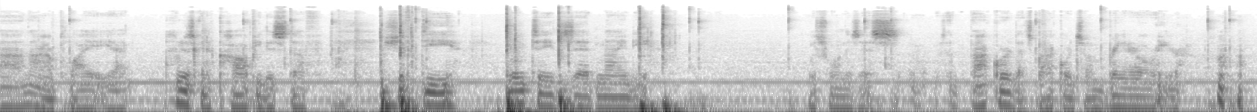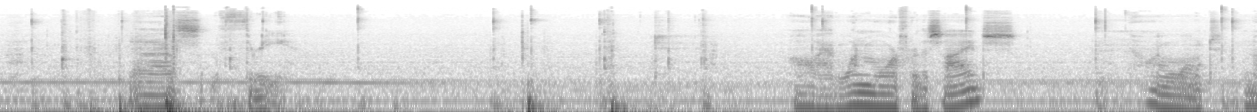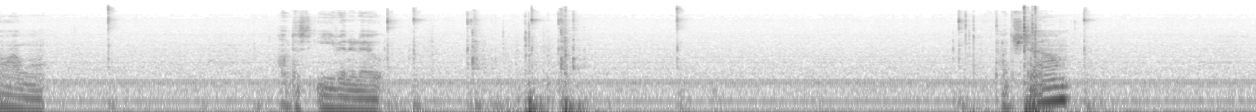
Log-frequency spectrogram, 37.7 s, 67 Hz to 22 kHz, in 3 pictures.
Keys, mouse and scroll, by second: 0.1 middle click, 4.0 shift+d, 5.0 r, 7.9-8.9 drag, 8.9-10.9 middle drag, 10.9-12.3 drag, 12.3-14.2 middle drag, 14.2 KP_3, 14.8-16.2 middle drag, 16.2-17.9 drag, 17.9-19.9 middle drag, 20.7-24.0 drag, 24.8-28.0 drag, 29.3-31.9 middle drag, 31.9-33.7 drag, 33.7-34.7 middle drag, 35.4 a, 35.5-36.7 middle drag.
